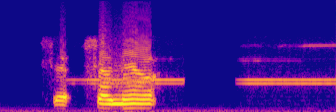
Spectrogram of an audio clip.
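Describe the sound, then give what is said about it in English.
An electronic alarm sounds in two long, steady high-pitched tones with a short gap between them, fairly loud, while a person briefly speaks over the start. “Now we got the alarm going off here.”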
